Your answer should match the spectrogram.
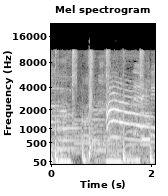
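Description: Hip hop beat playing without vocals: a drum kit with kick drum and hi-hats over deep bass notes. About a second in, a high pitched sound slides up quickly and then falls slowly.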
